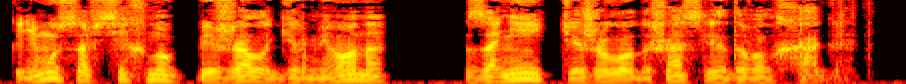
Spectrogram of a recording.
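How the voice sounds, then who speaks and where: A man reading a storybook aloud as narrator, in a steady, measured way. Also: low voice, breathy edge, no echo, studio quality. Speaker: audiobook narrator.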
